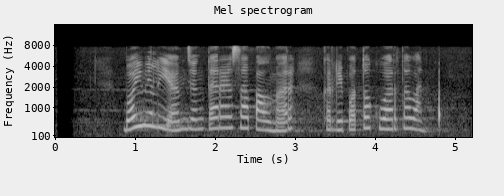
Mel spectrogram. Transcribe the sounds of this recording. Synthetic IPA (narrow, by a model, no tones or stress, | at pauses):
boiwiliamd͡ʒɨŋt̪ɛɾɛsapalmarkɨrdipɔt̪ɔkuwart̪awan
